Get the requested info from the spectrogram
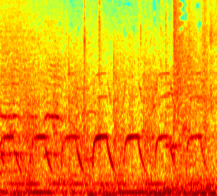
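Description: Emergency vehicle siren in a fast yelp, sweeping up and down in pitch about four or five times a second.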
